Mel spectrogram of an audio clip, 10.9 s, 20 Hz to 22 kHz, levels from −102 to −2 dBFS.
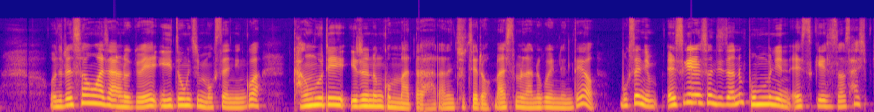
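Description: Short concealed packet loss hits at 0.33–0.37, 1.41–1.47, 5.23–5.27 and 8.63–8.66 s. Each time a slice of the call arrived too late, and the receiver papered over it by stretching the last bit of sound, so you get a quick smear or wobble.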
